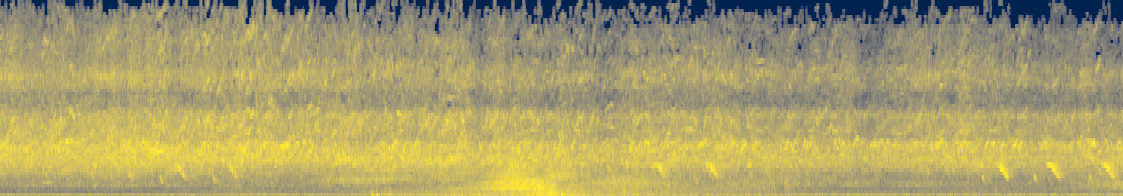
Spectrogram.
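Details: Rainbow lorikeet flock of hundreds departing tall Norfolk Pines along Burleigh Heads Beach, Queensland, Australia, pre-dawn; continuous high screeching roar with scattered downward squeals and a brief broad whooshing swell midway.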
